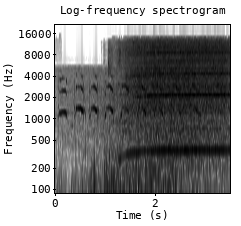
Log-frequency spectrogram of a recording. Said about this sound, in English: But what about a purpose-built floating vacuum cleaner?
